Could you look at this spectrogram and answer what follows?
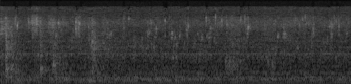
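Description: Hot pepper oil being poured out of a pan makes a faint, steady liquid trickle and splash that carries on throughout.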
